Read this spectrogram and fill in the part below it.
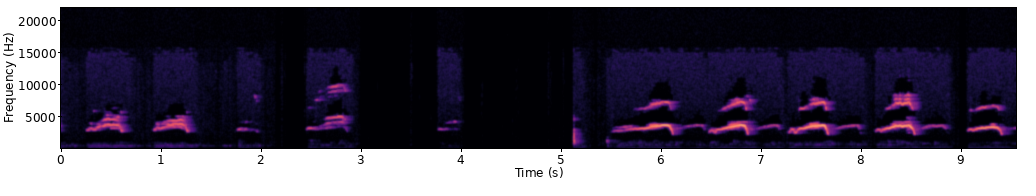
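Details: Little bald eagle chick calling for food while the mother feeds its older sibling on fish at a Dade County nest cam, 13 April 2023. Rapid high upslurred notes, a pause, then about six sharp rising-falling whistles roughly every half second.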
